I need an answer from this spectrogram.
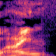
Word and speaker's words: ع: So ayn is a unique sound that does not exist in the English language. And to pronounce it, you start by slightly constricting your throat as if you were beginning to make a coughing sound, and then push the sound from deep in your throat, allowing it to resonate.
